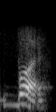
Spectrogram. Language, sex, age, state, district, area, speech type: Marathi, female, 45-60, Maharashtra, Sangli, rural, conversation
